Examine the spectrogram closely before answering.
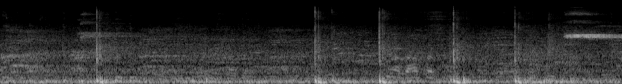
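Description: A basketball bounces on a wooden floor in a large echoing hall.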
